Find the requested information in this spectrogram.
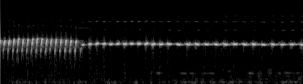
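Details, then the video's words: Malinois (Belgian) canary song: a fast buzzy trill slides into a smooth, steady rolling tour, about a dozen beats a second at a high, even pitch. "chant canaris Malinois تغريد المالنوا"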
